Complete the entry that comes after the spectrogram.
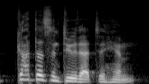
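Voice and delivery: ordinary talk

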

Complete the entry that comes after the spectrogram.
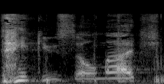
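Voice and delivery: play-acted crying, pitched way up and slow. Retelling a jailed man thanking the pastor: imitating someone crying.

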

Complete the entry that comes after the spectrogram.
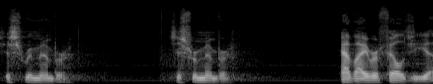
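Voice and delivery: very low, tender, gentle, soft-spoken tone. Acting out a comforting answer to someone who is scared, retelling a gentle reply. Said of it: "God says to you very gently".

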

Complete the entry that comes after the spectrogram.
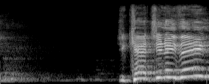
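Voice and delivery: mock sarcastic, high calling out. Retelling a figure on the beach calling to fishermen: imitating a sarcastic call-out. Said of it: "crying out sarcastically".

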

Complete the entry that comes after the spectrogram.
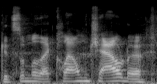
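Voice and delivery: bad, terrible fake Boston accent. Riffing after hearing they're all from new england: terrible boston accent. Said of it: "that was a terrible fucking Boston accent".

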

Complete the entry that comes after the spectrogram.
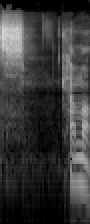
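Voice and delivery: ordinary delivery

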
